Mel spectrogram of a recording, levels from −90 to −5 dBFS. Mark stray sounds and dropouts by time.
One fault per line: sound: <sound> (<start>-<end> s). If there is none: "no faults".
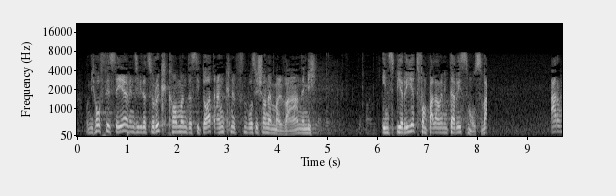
no faults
